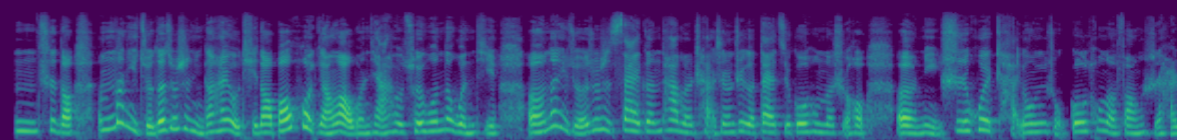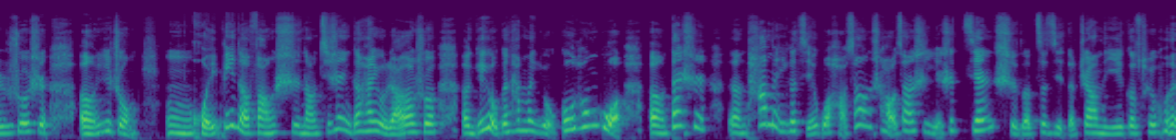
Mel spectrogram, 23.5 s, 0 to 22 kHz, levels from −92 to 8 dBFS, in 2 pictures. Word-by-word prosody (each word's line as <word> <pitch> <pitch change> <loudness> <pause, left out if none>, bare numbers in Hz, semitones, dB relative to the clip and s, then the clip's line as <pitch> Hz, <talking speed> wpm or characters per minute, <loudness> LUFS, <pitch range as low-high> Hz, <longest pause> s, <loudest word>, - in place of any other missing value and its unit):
嗯， 265 -1 -2
是 280 +2 -5
的。 220 -3 +5 0.2
嗯， 305 +3 -3
那 - - +4
你 290 - -2
觉 220 -4 +1
得 275 +7 +8
就 325 +1 -1
是 330 -1 -2
你 245 -7 -2
刚 240 +4 -2
才 285 - +1
有 295 - +4
提 215 - -3
到， 230 +1 +5
包 275 +7 +8
括 365 -1 +4
养 220 -4 +2
老 245 -5 +8
问 205 +2 -1
题 225 - -5
还 205 -1 -1
会 245 - -6
有 - - +1
催 235 +2 +3
婚 265 +2 0
的 305 - 0
问 230 -5 +1
题， 210 -2 -6 0.3
呃， 230 +3 +4
那 400 - 0
你 365 -8 -4
觉 215 -5 -2
得 200 - +3
就 300 +5 -3
是 300 -3 -4
在 275 0 +1
跟 260 0 0
他 285 0 -2
们 230 -3 -2
产 225 - -8
生 235 0 -4
这 260 +1 -3
个 230 -2 +3
代 235 +1 +2
际 230 0 -5
沟 240 +1 +4
通 245 -1 -5
的 220 - -3
时 210 - -7
候， 205 +1 -1 0.3
呃， 210 -1 +6
你 200 -2 -4
是 275 -1 -2
会 295 0 +1
采 275 - -9
用 240 +1 -1
一 245 - -6
种 245 - -10
沟 255 +1 +4
通 275 +1 -9
的 220 - 0
方 205 +1 -3
式？ 190 - -7
还 195 -1 -5
是 200 - -3
说 245 +4 +1
是， 455 - -1 0.3
呃， 195 -1 +4
一 265 +5 -4
种， 455 - -1 0.3
嗯， 205 -3 -2
回 190 0 +3
避 395 - -1
的 220 - +4
方 210 -1 -1
式 225 0 -6
呢？ 195 -2 -3
其 220 - -9
实 320 +4 -5
你 265 - -4
刚 245 +2 -1
才 270 +1 0
有 265 - +2
聊 185 +1 +3
到 235 +2 +3
说， 235 0 +1 0.2
呃， 210 - +1
也 235 +7 -2
有 360 - +6
跟 235 - +1
他 275 +3 -7
们 275 -2 -3
有 215 - -2
沟 295 +4 +1
通 395 +4 -1
过， 335 -4 +5 0.2
呃， 215 -2 +3
但 410 - +3
是， 370 -6 -6 0.2
呃， 220 - -1
他 325 - -2
们 440 - -3
一 - - -9
个 265 - +1
结 205 -7 -5
果 - - 0
好 - - -7
像 420 0 -5
是 295 - -14
好 255 - 0
像 270 -3 -2
是 255 -3 -11
也 200 - -8
是 280 - -7
坚 285 +4 +2
持 485 0 -6
的 - - -1
自 235 - -5
己 195 -3 -7
的 - - -6
这 225 - -3
样 215 -1 +1
的 - - -4
一 190 +1 -4
个 205 +1 -3
催 225 +3 -4
婚 240 +3 -4
的 225 - 0
240 Hz, 330 characters per minute, -23 LUFS, 215-280 Hz, 0.3 s, 得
